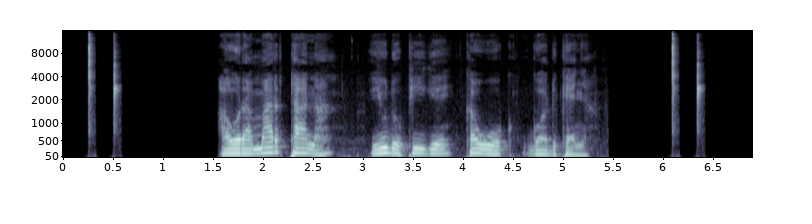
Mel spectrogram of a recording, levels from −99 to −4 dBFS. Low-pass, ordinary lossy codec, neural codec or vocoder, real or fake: 14.4 kHz; none; none; real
